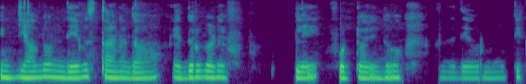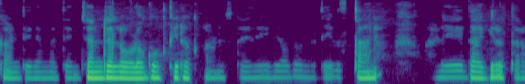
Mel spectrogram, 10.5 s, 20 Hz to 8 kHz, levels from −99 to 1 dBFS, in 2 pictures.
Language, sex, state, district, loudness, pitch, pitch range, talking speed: Kannada, female, Karnataka, Dakshina Kannada, -32 LUFS, 180 Hz, 175-185 Hz, 130 wpm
